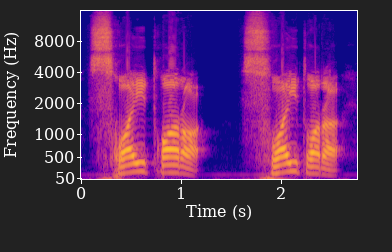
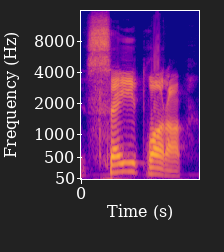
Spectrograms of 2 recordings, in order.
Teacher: Actually, this word was with the Seen, Saytara. But due to accent of those Arabic tribes, they pronounce Swad instead of Seen.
